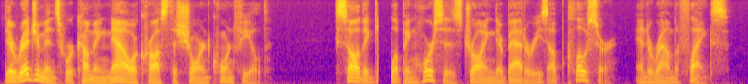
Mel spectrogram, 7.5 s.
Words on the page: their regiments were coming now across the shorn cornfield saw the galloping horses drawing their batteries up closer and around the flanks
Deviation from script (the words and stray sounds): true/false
true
